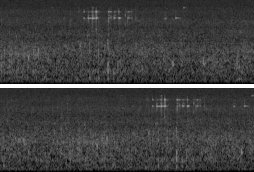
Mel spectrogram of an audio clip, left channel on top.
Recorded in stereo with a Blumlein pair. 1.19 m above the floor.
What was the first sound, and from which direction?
Only background noise.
